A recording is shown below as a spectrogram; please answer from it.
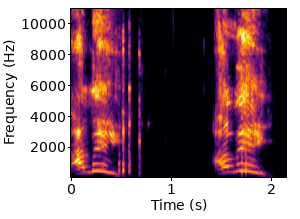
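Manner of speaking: loud, high yelling.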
